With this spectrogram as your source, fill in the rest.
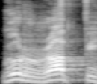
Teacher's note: üzere Gul Rabbi dersin hayır artık sen idgam mütekaribeyn kuralını biliyorsun lamı gizliyorsun şed veriyorsun gur Rabbi şeklinde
